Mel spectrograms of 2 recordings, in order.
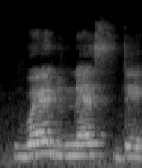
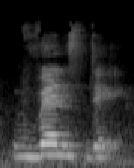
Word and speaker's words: Wednesday: Now, people often say this word as Wednesday. The correct pronunciation is Wednesday, where you omit the sound D. There is no D, there is no wed. It's Wednesday.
